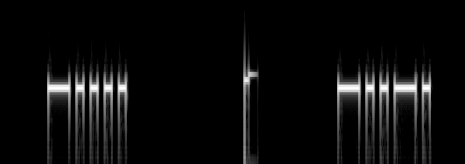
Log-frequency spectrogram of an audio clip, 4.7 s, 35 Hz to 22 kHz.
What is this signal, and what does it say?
Morse code, heard as a keyed tone, about 17 wpm, 700 Hz. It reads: 6 /
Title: Single Character (Letter:Number:Punctuation:Prosign) 17wpm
